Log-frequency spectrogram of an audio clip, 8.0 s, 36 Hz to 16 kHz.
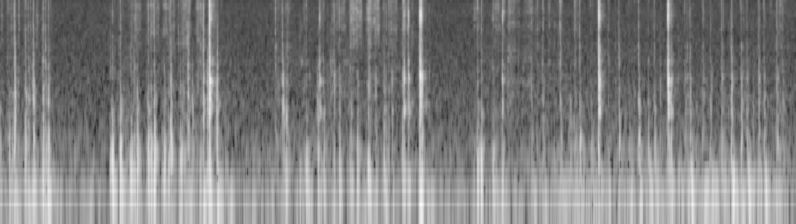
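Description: A closed black plastic Salonia hair straightener, about 30 cm long and hollow, is held in one hand and tapped with the fingertips of the other. The result is a quiet, irregular flurry of light, dry, bright tapping with no ring, broken by a few sharper, louder clicks.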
